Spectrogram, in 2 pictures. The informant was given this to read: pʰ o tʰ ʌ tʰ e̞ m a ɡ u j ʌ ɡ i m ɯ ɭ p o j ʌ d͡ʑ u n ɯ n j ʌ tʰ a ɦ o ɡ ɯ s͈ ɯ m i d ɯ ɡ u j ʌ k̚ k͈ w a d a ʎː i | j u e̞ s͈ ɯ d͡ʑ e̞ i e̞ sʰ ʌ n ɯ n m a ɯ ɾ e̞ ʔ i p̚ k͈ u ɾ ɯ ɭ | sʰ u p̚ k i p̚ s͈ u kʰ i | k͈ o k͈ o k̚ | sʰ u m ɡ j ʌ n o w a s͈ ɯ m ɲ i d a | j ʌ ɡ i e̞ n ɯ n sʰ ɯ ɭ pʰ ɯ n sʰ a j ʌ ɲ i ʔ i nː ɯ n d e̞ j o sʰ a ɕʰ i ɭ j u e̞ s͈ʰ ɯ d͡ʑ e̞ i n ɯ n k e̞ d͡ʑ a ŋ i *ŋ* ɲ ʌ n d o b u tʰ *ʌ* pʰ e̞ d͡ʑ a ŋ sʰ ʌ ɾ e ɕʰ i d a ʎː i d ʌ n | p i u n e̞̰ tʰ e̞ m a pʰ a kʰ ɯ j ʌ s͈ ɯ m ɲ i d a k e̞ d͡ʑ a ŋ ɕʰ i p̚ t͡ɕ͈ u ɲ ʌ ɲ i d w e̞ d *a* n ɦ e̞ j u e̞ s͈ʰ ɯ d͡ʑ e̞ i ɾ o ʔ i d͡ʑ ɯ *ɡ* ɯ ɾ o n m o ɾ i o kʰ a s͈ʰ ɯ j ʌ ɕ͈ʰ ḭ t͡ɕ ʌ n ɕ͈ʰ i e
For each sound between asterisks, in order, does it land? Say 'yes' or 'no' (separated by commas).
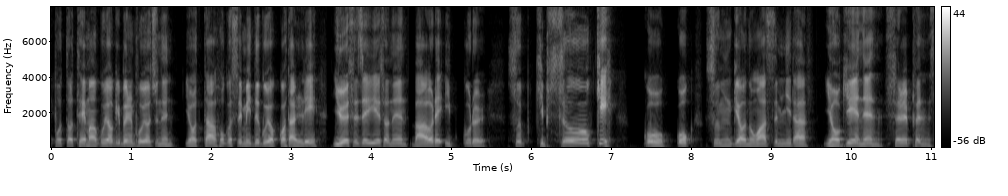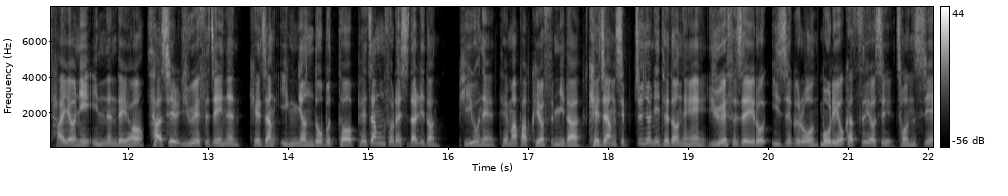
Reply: yes, yes, no, yes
